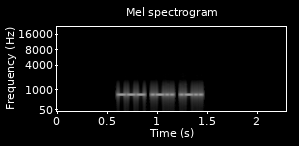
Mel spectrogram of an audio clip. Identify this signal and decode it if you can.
Morse code, heard as a keyed tone, about 50 wpm, 700 Hz. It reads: OLL
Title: Multi-letter Phonemes Quick Fire 50wpm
